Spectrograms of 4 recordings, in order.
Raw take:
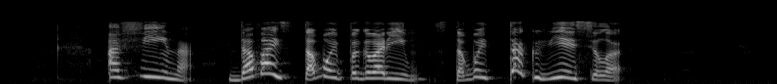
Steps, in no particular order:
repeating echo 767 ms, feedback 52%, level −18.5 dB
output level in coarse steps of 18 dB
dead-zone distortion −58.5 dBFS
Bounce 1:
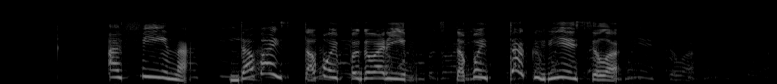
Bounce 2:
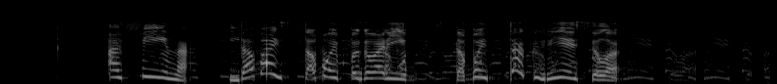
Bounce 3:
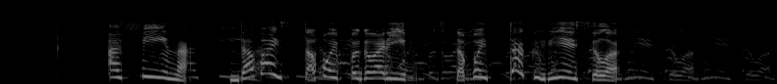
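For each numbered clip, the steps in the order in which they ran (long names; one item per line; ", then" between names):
output level in coarse steps, then repeating echo, then dead-zone distortion
repeating echo, then output level in coarse steps, then dead-zone distortion
output level in coarse steps, then dead-zone distortion, then repeating echo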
